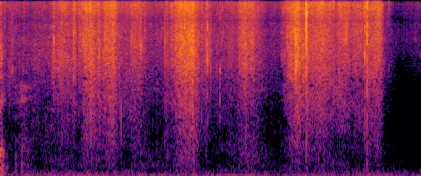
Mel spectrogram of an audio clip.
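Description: Dry fallen leaves rustling and crunching underfoot in an uneven shuffle, with a sharper crack about three seconds in.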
